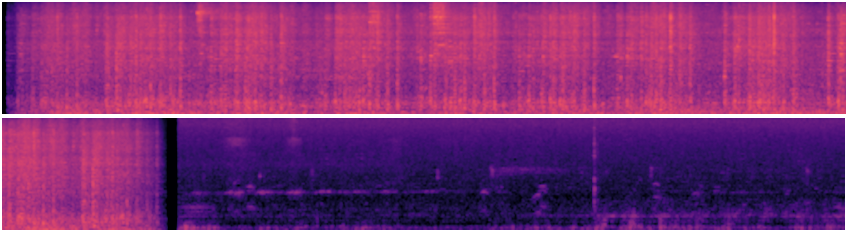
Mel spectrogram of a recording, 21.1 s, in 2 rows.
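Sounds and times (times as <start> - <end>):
train wheels clattering over rail joints: 0.2 - 12.6.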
